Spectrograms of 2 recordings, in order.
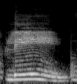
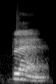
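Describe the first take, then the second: First: प्लेन said with a long ay vowel; teacher stretches the vowel in प्लेन; long vowel plane. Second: प्लान said with a short, open a; teacher says प्लान clipped and short; short vowel plan. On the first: Teacher shows silent e lengthening the vowel. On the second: Teacher contrasts plan with plane for students. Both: Shown as a demonstration. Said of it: "vowel ए का sound long हुआ".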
